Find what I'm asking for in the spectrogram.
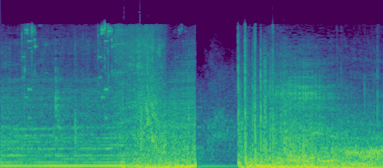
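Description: Loud blasts from the Predator's weapon in the film Prey, a dense roaring burst of noise that cuts out briefly to a muffled lull, then slams back in with sharp cracks and a sustained rumble.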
